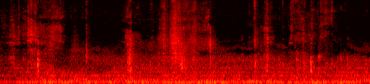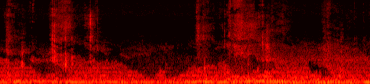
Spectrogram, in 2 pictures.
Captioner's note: flipping Pages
